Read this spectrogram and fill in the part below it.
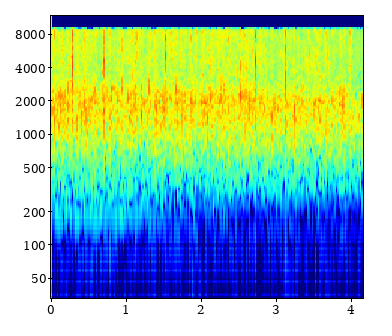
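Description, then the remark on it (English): An audience in the house of the Lord claps in praise at a service tonight, a dense, steady wash of many hands with sharp individual claps standing out, loud and sustained throughout with no speech. “Well, let's just give him a real good hand clap of praise if you love him tonight.”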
